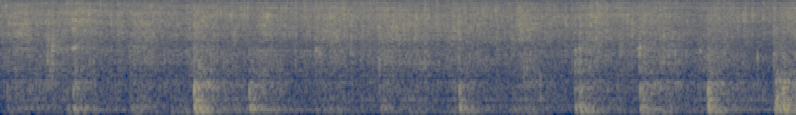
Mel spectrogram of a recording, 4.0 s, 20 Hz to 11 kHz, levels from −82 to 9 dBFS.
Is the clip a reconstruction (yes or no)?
no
